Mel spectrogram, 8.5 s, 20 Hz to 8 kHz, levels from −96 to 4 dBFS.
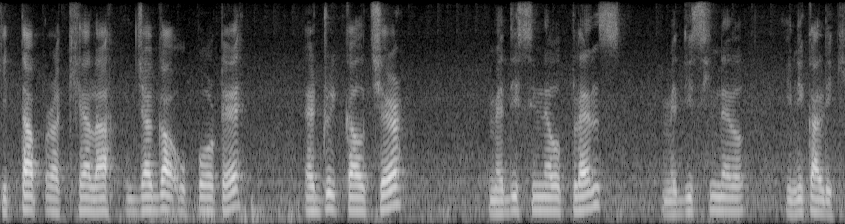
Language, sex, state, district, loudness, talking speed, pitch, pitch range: Nagamese, male, Nagaland, Dimapur, -21 LUFS, 100 wpm, 135 Hz, 125-140 Hz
